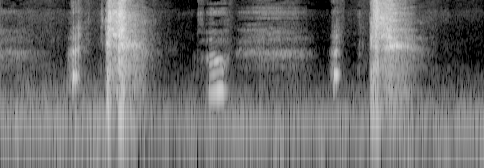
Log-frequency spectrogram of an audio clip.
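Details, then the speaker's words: Two sharp, ordinary sneezes, each preceded by a quick inward breath, with a brief vocal sound between. "Excuse me, I know I have really loud sneezes, I can't help it."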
